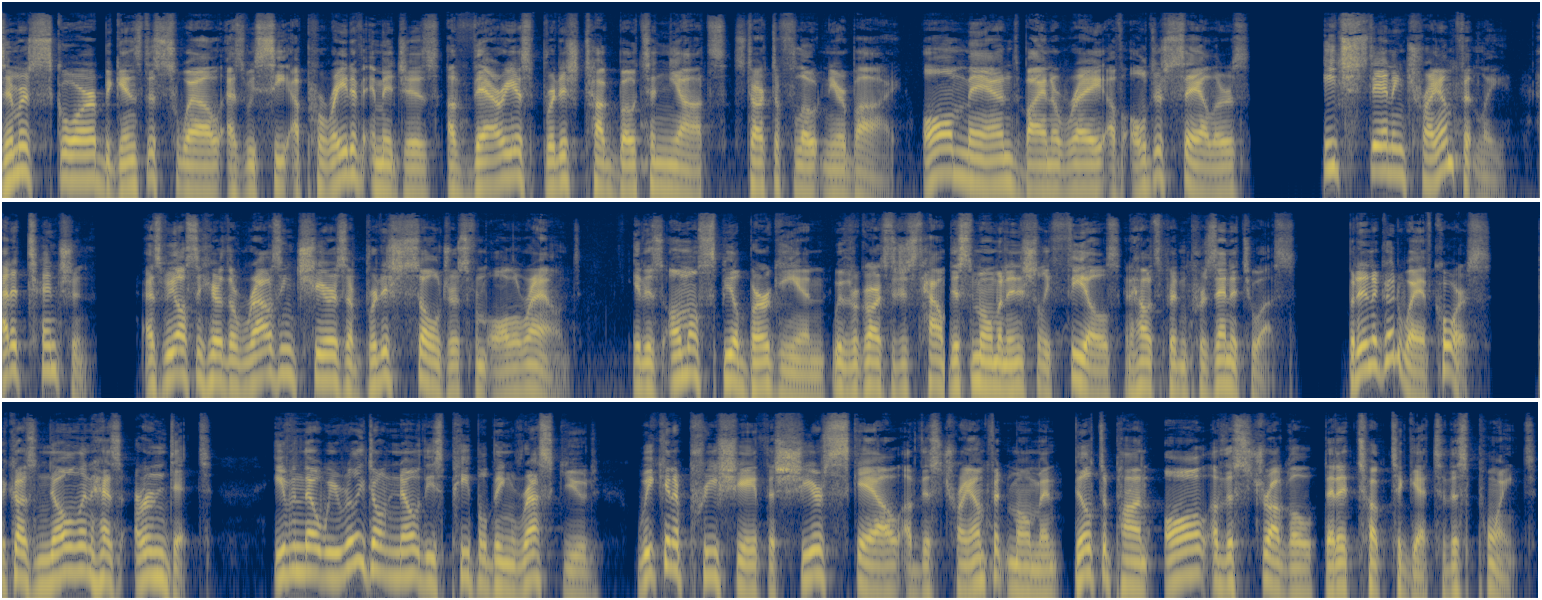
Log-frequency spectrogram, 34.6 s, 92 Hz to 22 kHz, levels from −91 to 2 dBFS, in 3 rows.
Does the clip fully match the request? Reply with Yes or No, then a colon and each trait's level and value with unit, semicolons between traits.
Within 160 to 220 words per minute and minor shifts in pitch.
No: average, 200 wpm; average, 5.3 semitones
